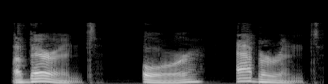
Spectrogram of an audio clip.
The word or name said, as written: aberrantly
